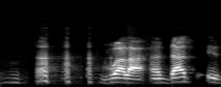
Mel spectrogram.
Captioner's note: Rachel chuckling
